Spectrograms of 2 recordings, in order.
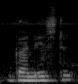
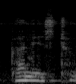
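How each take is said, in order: First: घनिष्ठ without aspiration, ganist; wrong pronunciation. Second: घनिष्ठ with aspirated gh and th; correct pronunciation. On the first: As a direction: drop both puffs in घनिष्ठ. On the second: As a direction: puff both gh and th in घनिष्ठ. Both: Shown as a demonstration. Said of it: "अल्प प्राण और महाप्राण".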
